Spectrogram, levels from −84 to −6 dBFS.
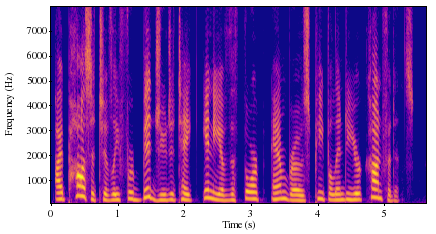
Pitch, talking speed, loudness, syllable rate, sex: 245 Hz, 160 wpm, -19 LUFS, 5.6 syllables/s, female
